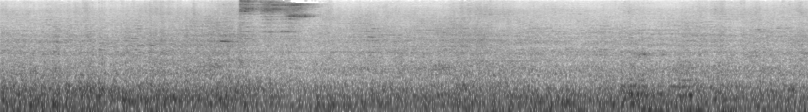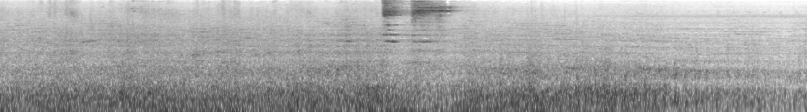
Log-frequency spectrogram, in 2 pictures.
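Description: BNSF double-stack intermodal freight train rolling past, a steady rumble of steel wheels on rail, with two brief high-pitched wheel squeals about four seconds in and again around eighteen seconds. The rumble fades near the end as the last cars pull away.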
